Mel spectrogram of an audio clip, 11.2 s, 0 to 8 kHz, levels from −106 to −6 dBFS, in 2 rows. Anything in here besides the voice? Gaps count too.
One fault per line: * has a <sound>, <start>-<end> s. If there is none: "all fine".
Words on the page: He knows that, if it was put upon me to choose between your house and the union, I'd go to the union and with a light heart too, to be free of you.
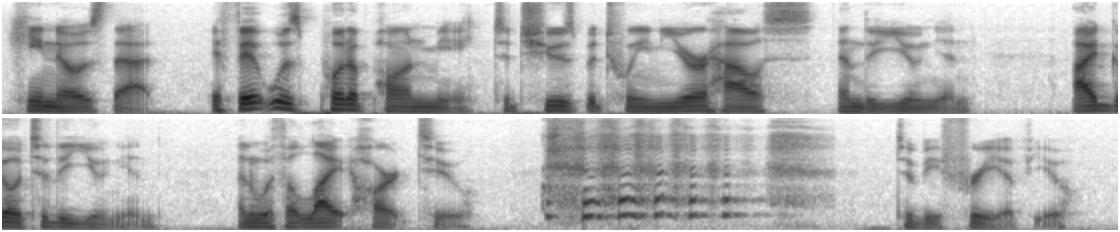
* has a laugh, 8.3-9.8 s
